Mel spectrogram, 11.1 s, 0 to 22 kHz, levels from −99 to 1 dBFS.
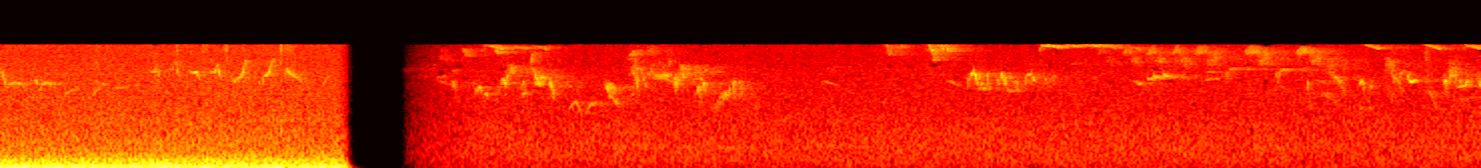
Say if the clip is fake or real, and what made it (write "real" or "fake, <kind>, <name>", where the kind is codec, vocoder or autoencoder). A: fake, vocoder, Vocos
